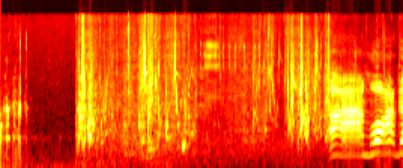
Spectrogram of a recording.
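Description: A fishing net splashes through water.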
